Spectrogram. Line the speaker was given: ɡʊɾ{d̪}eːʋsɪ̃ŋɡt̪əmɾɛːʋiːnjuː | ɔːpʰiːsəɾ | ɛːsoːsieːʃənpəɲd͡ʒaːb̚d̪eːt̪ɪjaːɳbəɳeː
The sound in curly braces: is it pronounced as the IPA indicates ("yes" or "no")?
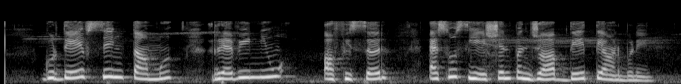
yes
